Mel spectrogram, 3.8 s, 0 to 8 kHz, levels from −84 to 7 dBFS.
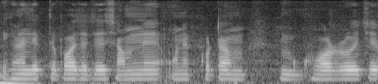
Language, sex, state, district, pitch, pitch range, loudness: Bengali, male, West Bengal, North 24 Parganas, 125 Hz, 120-125 Hz, -18 LUFS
